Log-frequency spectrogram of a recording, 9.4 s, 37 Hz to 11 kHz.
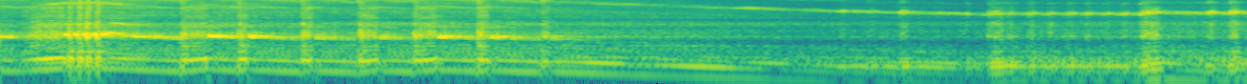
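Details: Isuzu FRR210 truck, 4HK1 diesel, after turbo replacement and customer-supplied louder exhaust; scan shows problems at injectors 1 and 4: revs up with light even clatter, pitch falls smoothly back toward idle; sounds healthy and steady.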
